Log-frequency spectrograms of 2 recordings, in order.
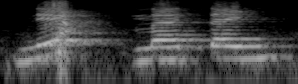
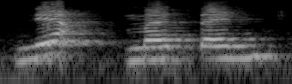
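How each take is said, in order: Both takes have the same delivery.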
